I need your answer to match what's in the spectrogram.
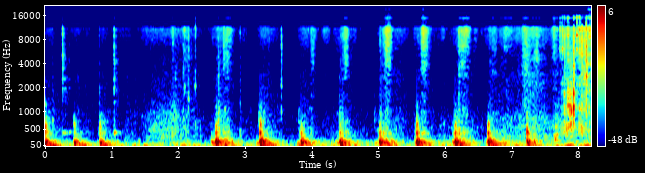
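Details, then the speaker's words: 2018 Chevrolet Niva, 9000 km, driving: dull repeated knocks with slight metallic rattle from the steering on every bump, with significant play; worsened after the steering idler arm was replaced. "стучит на каждой кочке на всем подряд еще и люфт ощущается существенный"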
